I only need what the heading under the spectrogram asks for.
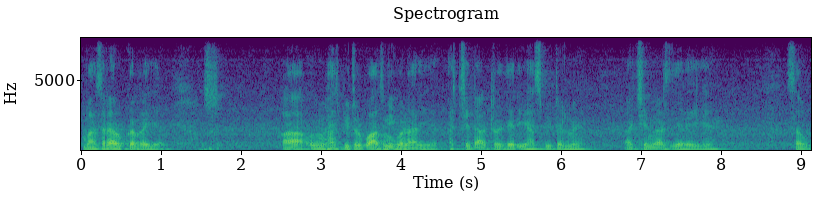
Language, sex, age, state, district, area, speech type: Hindi, male, 30-45, Uttar Pradesh, Ghazipur, urban, spontaneous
